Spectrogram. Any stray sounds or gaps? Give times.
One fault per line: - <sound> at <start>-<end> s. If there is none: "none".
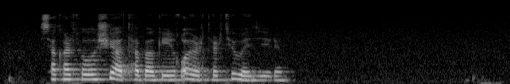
none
